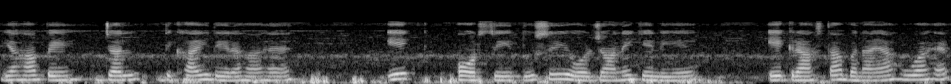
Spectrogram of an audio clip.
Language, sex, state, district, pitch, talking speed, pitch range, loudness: Hindi, female, Rajasthan, Bikaner, 200 Hz, 125 wpm, 190-215 Hz, -16 LUFS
